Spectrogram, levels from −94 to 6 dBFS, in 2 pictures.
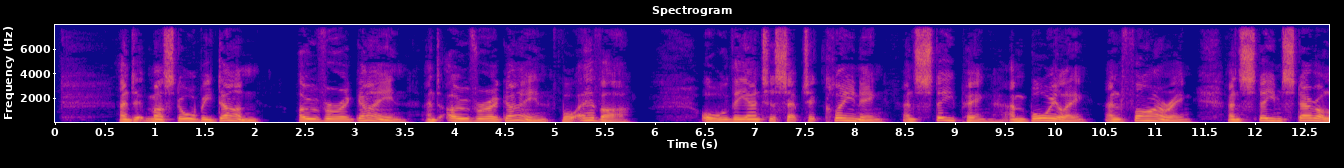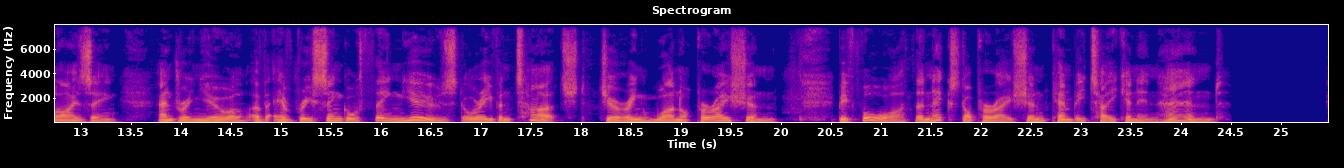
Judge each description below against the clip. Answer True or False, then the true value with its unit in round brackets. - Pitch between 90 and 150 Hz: True (135 Hz)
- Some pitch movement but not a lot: False (7.3 semitones)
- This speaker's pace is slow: True (120 wpm)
